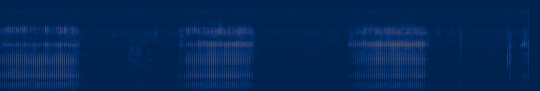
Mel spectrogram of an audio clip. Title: Snoring English Bulldog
